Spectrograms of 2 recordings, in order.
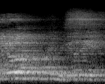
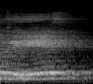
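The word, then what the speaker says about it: QRIS: kuris atau Kris krisurisisuris Kris yang benar Kris jangan kuris kalau kuris salah yang benar adalah Apa itu Kris bawa bawah sudah cerita belum yangis Oke ini bawah lagi apa itu Kris t bawah lagi tuh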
